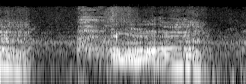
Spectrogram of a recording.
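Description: A lion lets out one loud, drawn-out roar lasting about a second, rumbling and harmonic, with no one speaking over it.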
